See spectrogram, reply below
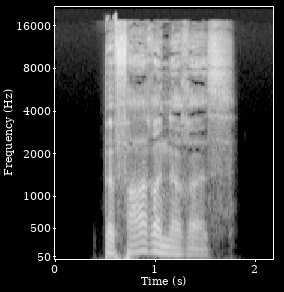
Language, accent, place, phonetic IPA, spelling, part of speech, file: German, Germany, Berlin, [bəˈfaːʁənəʁəs], befahreneres, adjective, De-befahreneres.ogg
- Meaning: strong/mixed nominative/accusative neuter singular comparative degree of befahren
